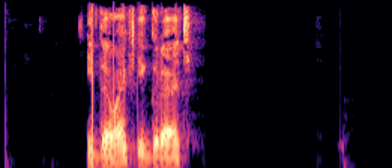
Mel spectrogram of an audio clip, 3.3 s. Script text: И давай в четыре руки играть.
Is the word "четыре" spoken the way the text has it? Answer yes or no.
no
